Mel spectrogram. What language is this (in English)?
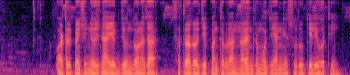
Marathi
